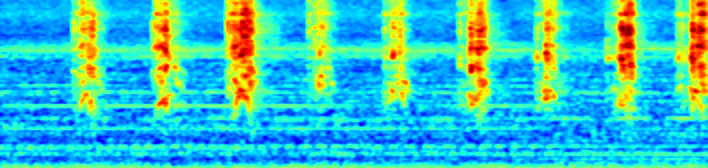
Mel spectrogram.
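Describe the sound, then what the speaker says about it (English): Metal file rasping casting flash off the cast metal parts of a Kibler Woodsrunner muzzleloader rifle kit: nine close, even strokes at roughly two per second, each a short bright scrape. "So I'm just filing off the flash."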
